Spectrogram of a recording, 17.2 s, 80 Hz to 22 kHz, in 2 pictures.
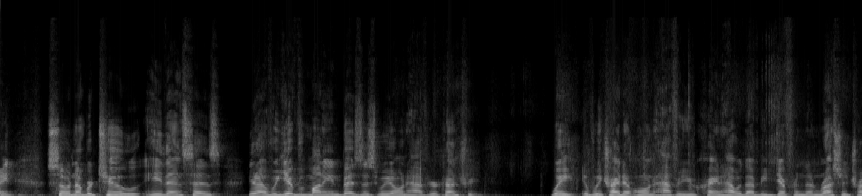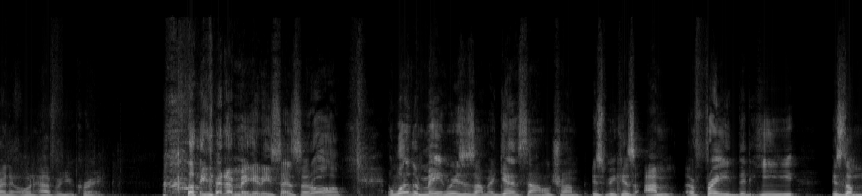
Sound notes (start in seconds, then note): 10.2 laugh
